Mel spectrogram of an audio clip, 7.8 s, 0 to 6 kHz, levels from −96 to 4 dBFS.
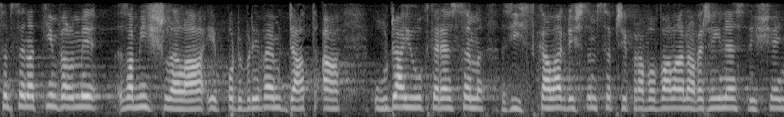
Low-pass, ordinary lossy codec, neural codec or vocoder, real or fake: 5.4 kHz; AAC, 32 kbps; vocoder, 44.1 kHz, 128 mel bands every 512 samples, BigVGAN v2; fake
